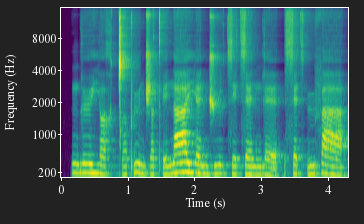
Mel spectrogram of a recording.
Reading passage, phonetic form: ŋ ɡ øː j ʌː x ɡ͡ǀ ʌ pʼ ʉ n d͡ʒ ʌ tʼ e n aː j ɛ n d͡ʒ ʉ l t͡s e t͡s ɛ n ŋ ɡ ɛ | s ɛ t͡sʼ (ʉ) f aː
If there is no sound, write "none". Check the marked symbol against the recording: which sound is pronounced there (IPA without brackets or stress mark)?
ʉ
